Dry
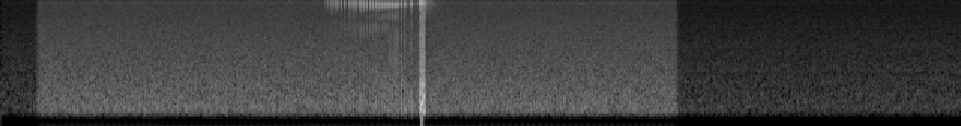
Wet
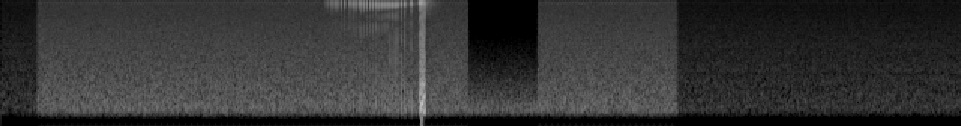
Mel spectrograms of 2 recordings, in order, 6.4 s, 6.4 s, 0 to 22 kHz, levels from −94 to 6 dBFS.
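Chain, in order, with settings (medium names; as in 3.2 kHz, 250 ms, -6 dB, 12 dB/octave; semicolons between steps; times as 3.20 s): 3.11–3.58 s: band-pass filter 450 Hz, Q 1.4; trim -3 dB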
